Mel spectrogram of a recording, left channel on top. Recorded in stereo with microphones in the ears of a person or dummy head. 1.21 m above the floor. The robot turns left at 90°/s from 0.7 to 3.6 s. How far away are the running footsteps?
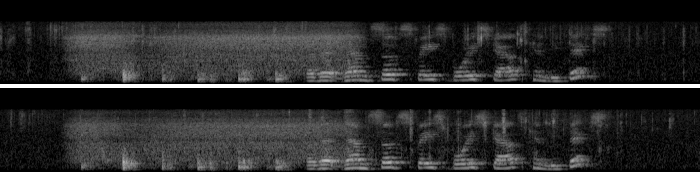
About 2.5 m.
